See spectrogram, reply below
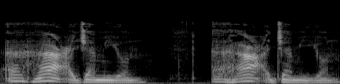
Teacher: اما مورد دیگه داریم در سوره فصلت، دو تا همزه کنار هم اومدن، اعجمیون، دو تا همزه کنار هم اومدن، به اینجا میگن تسهیل همزه ثانویه، یعنی همزه دوم باید ما با سهولت ادا بکنیم، یعنی صفت نبرش ازش بگیریم، که در این صورت یه مقدار شبیه ه دو چشم ادا میشه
